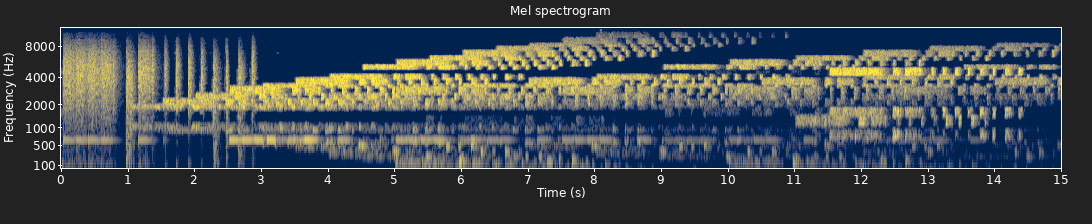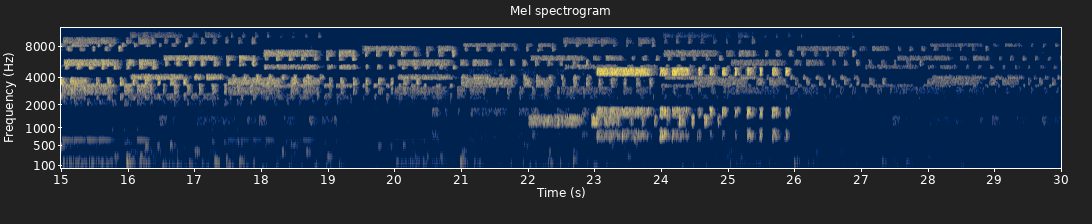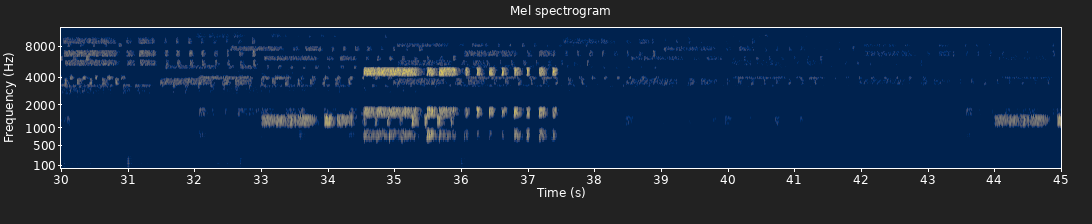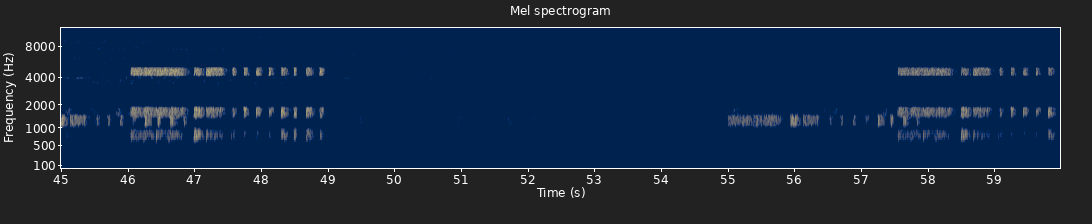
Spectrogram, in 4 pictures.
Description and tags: DISTOPIA LOOPZ 029 80 BPM
DISTOPIA LOOPZ PACK 02 is a loop pack. the tempo can be found in the name of the sample (60, 80 or 100) . Each sample was created using the microtonic VST drum synth with added effects: an amp simulator (included with Cubase 5) and Spectral Delay (from Native Instruments). Each loop has a long spectral delay tail and has some distortion. The length is exactly 20 measures at 4/4, so the loops can be split in a simple way, e.g. by dividing them in 20, 10 or 5 equal parts.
